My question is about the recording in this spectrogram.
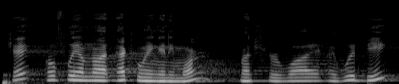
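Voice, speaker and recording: A man's voice: high-pitched, a little fast, a little mellow. A man hosting a casual livestream, his mic echoing so he sounds like he is talking through a pipe. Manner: chatty, greets viewers by name. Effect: echoey, like talking through a pipe. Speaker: livestream show host. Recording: echoing mic with long reverb.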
